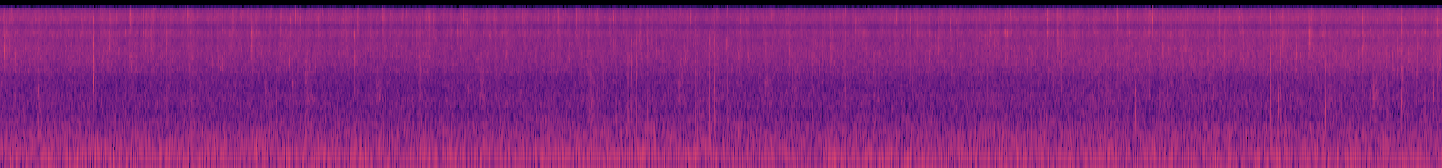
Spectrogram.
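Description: Steady rain falling on pavement, with many small drips and patters.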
